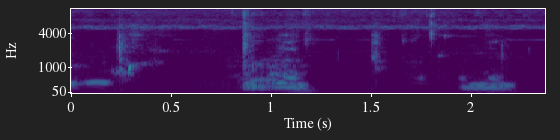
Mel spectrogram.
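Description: Crickets chirping steadily in the background, with a short, soft murmur of voices about a second in.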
